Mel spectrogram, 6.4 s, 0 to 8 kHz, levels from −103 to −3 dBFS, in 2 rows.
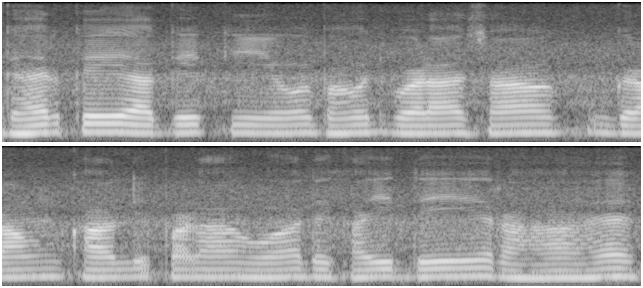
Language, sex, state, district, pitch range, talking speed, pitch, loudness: Hindi, male, Uttar Pradesh, Lalitpur, 120-130 Hz, 150 wpm, 125 Hz, -18 LUFS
